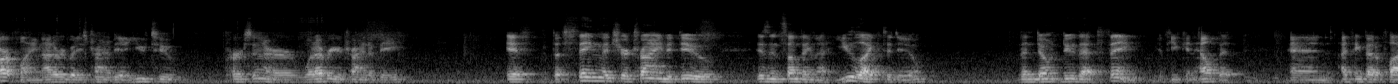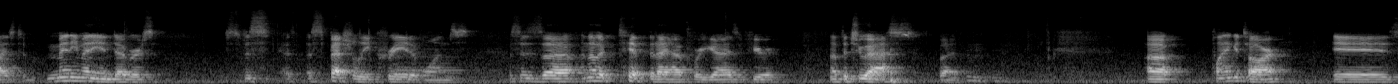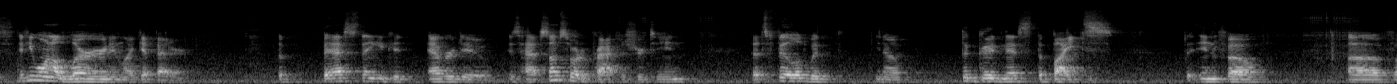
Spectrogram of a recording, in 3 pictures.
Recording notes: Highlights from the Q&amp;A segments of a recent guitar clinic I did at Musician's Workshop in Asheville, NC. Live Guitar Clinic Q&A.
